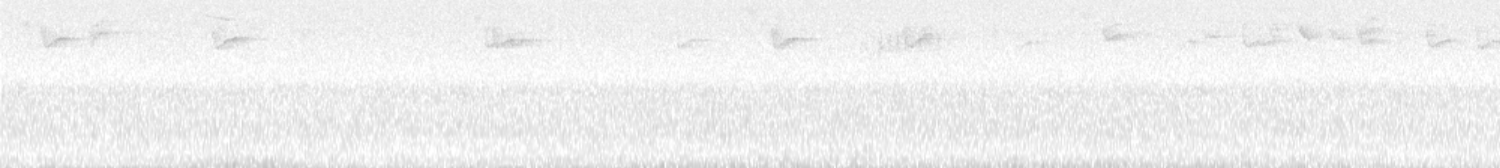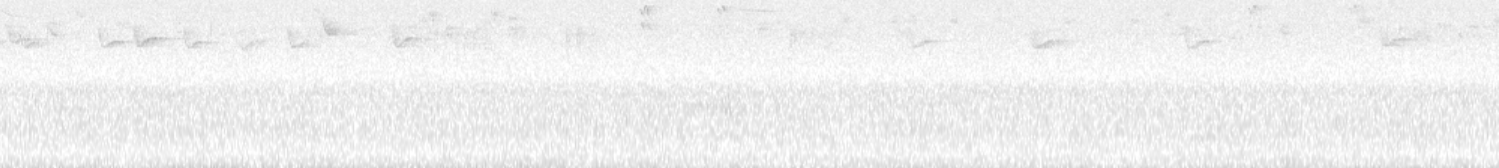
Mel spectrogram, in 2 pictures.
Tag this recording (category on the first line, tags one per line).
Soundscapes > Nature
artistic-intervention
Dendrophone
raspberry-pi
data-to-sound
sound-installation
phenological-recording
alice-holt-forest
field-recording
modified-soundscape
weather-data
natural-soundscape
